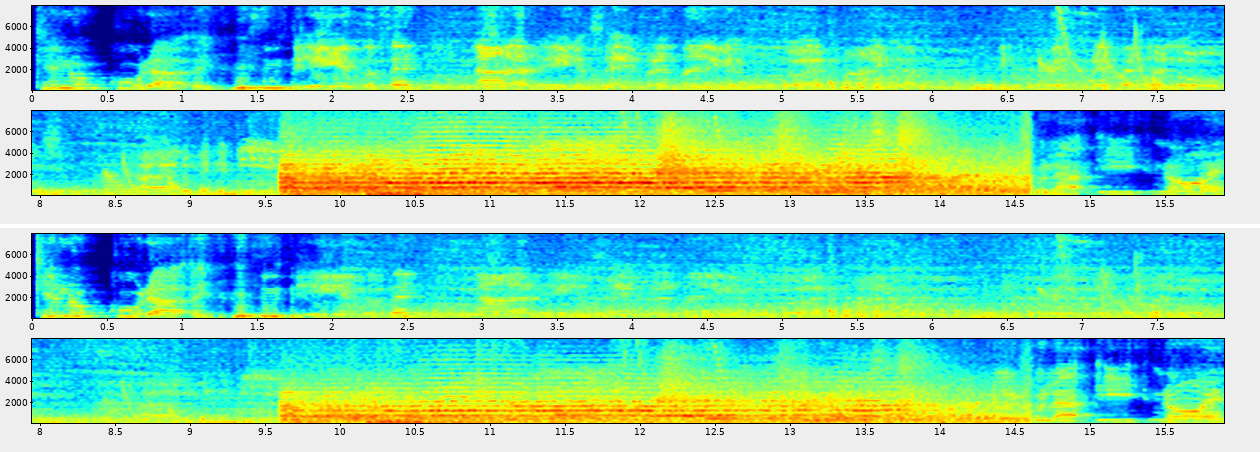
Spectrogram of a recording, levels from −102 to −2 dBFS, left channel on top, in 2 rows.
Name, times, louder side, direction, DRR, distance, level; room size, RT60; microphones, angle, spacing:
voice 1, 0.0-1.7 11.1-13.5 13.9-15.8, right 2 dB, 70° right, 3 dB, 4.0 m, -34 dB
voice 2, 1.7-5.9 6.3-8.1 8.6-10.4 10.8-11.5 14.1-14.5, left 4 dB, 75° left, 0 dB, 2.1 m, -40 dB
sound 1, 2.0-11.7, right 1 dB, 15° right, 1.5 m, -38 dB
sound 2, 6.3-13.1, left 1 dB, 20° left, 1.3 m, -40 dB
sound 3, 9.6-14.6, left 6 dB, 35° left, 0.6 m, -17 dB
9.7 x 8.3 x 9.7 m, 0.43 s
head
